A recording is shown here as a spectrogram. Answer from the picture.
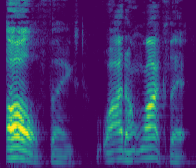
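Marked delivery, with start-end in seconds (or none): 0.0-0.8 much louder, pounding "All things"; loud emphatic repetition. Real, not acted. Preacher pressing the congregation, pounding "All things". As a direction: drive home "All things".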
